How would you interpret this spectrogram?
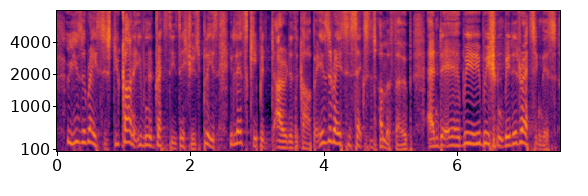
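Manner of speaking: high-pitched mocking critic voice; left-wing critic. Critics objecting to the comic's racial material, mocking high voice. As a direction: send up a fussy, disapproving critic. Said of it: "these left-wing critics say".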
